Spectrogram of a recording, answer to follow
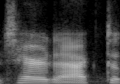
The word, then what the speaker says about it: pterodactyl: can't you hear a pterodactyl go to the bathroom why can't you hear because the p is silent um you're not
